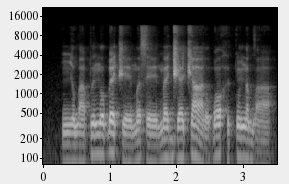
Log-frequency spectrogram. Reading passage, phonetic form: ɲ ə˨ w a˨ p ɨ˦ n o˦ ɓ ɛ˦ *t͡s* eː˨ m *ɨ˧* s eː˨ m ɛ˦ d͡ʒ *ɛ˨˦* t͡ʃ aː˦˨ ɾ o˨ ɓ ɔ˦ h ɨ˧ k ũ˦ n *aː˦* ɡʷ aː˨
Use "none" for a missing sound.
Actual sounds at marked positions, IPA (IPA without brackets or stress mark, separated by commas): t͡ʃ, ə˧, ɛ˦, a˦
